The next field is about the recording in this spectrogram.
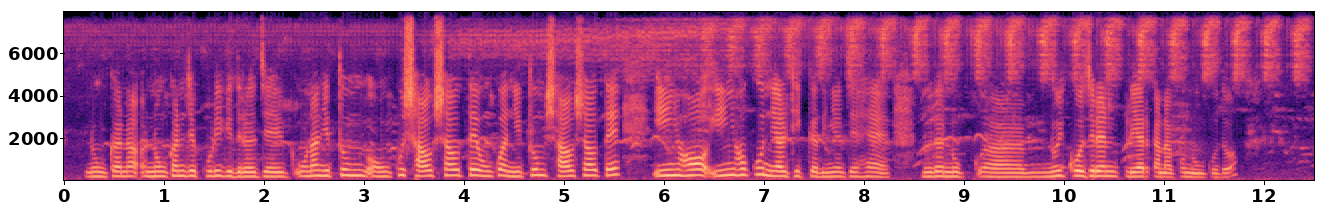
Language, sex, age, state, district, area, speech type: Santali, female, 18-30, West Bengal, Uttar Dinajpur, rural, spontaneous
